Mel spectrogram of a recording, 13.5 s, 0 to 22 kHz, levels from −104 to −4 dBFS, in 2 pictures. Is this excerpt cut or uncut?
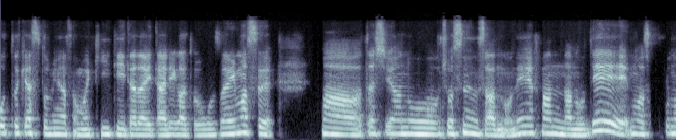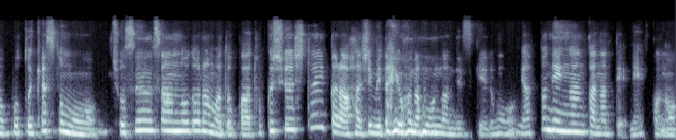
uncut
